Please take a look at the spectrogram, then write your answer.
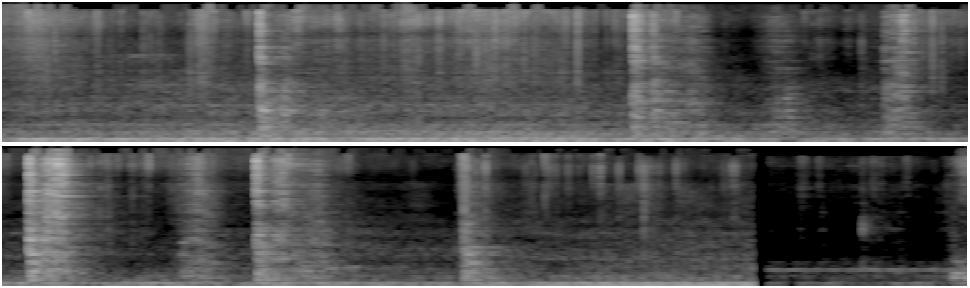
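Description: Dosa batter sizzles on a well-seasoned iron tawa, a steady close frying hiss with scattered scraping and utensil clicks, ending in a brief quieter stretch.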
